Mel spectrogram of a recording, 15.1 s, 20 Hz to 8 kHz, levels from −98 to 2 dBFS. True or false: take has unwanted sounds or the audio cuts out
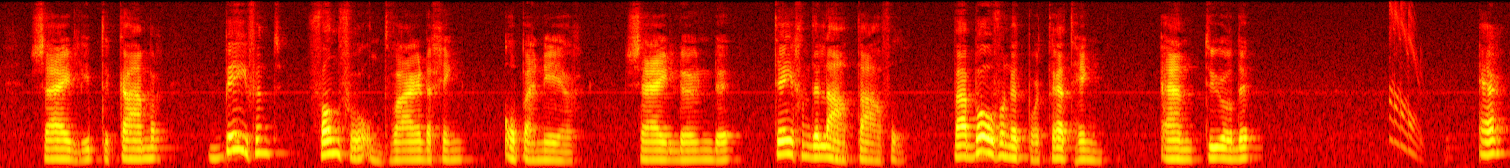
true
